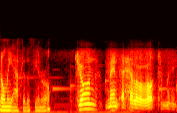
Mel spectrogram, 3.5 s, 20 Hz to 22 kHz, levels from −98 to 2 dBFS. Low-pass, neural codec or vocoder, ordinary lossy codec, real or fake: 5.4 kHz; none; AAC, 24 kbps; real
